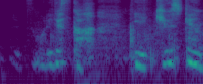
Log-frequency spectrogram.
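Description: Quiet, breathy spoken dialogue from an anime soundtrack: one character's soft line.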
